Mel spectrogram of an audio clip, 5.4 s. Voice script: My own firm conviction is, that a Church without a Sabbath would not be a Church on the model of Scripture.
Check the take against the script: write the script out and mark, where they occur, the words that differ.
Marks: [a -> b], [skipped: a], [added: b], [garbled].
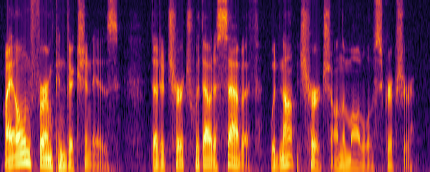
My own firm conviction is, that a Church without a Sabbath would not [skipped: be] a Church on the model of Scripture.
